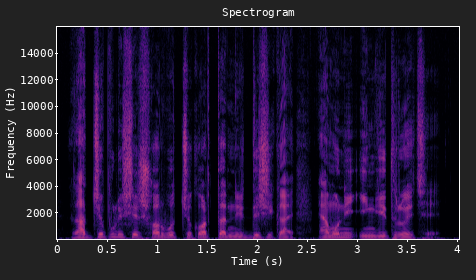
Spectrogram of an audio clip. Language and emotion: Bengali, neutral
